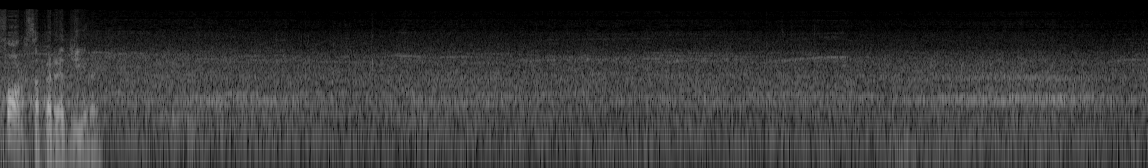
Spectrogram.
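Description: A crowd cheers and roars in a stadium.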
